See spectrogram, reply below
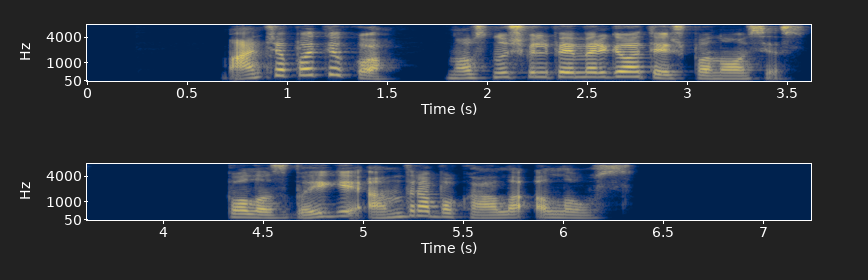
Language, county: Lithuanian, Marijampolė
